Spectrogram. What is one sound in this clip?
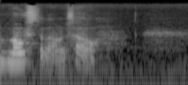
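A young woman speaks close to a phone microphone.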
